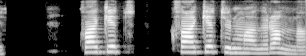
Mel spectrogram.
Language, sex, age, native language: Icelandic, male, 8, Icelandic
